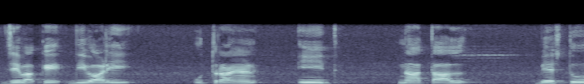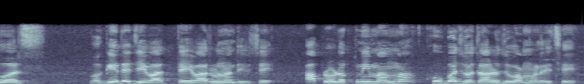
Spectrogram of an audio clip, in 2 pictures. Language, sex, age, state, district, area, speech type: Gujarati, male, 18-30, Gujarat, Ahmedabad, urban, spontaneous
